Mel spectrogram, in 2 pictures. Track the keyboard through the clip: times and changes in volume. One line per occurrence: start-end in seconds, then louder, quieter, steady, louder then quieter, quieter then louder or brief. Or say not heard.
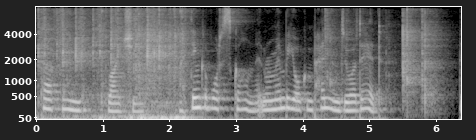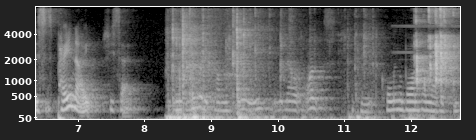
0.1-2.3 brief
8.3-12.6 quieter then louder.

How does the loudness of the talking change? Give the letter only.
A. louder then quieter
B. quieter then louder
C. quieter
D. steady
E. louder
C.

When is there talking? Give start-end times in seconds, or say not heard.
0.0-5.2, 6.3-12.6.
